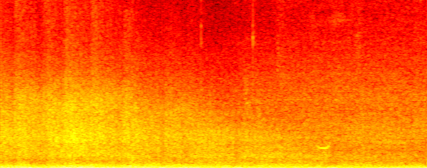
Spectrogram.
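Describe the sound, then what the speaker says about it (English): Sustained deep rumbling roar from a ship's ammunition detonation in a naval warfare video game, loud and steady throughout without distinct separate blasts. "Ammo detonation."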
